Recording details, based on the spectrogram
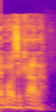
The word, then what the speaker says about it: Mozzicato: Yeah, Mozzicato. – Mozzicato? Oh, Mozzicato. – Mozzicato. – Well, if you're from New Jersey, you always say the A at the end.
